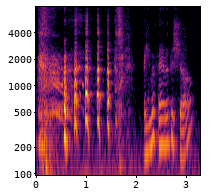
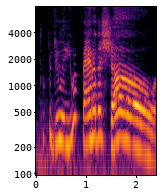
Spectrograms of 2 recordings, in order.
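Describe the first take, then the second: First: High, slow teasing question through a laugh; teasing mock question. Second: Playful call-out. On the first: Student imagines quizzing the lecturer who looked at her, teasing and amused. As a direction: ask it cheekily, drawn out and amused. Jokes she'd ask the lecturer. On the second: Retold or imitated. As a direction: holler it teasingly, stretching the last words. Repeats the joke, calling out.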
